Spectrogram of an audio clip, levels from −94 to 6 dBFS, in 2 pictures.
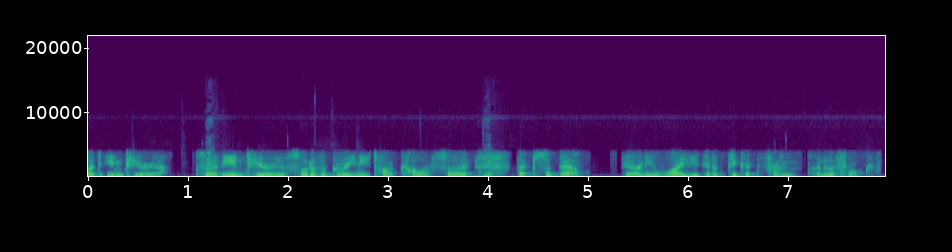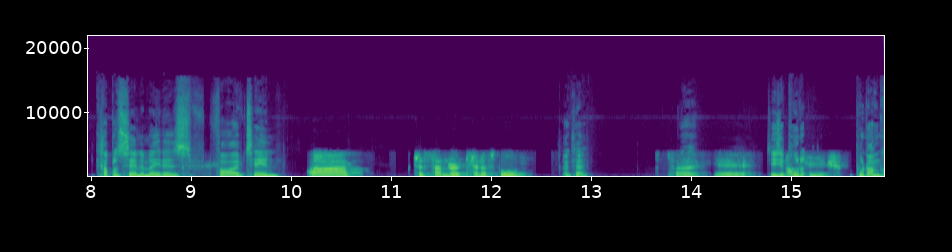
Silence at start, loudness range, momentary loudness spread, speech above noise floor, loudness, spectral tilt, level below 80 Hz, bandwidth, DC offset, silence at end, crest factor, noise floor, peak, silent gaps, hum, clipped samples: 0 s; 7 LU; 11 LU; 54 dB; -25 LUFS; -5.5 dB/octave; -54 dBFS; 15 kHz; under 0.1%; 0 s; 20 dB; -79 dBFS; -6 dBFS; none; none; under 0.1%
